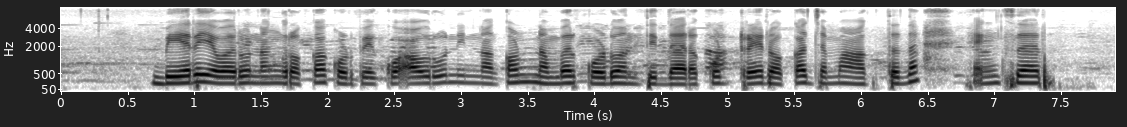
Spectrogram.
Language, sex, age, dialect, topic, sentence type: Kannada, female, 18-24, Dharwad Kannada, banking, question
